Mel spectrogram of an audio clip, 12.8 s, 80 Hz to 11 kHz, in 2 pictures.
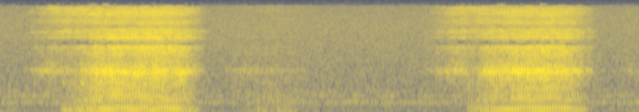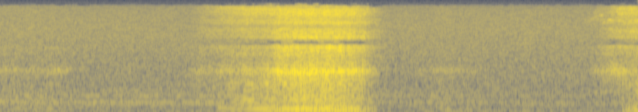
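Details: Real snoring of an exhausted 22-year-old during sleep: three loud, rattling inspiratory snores about 4 seconds apart, roughly 15 breaths a minute; snoring.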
